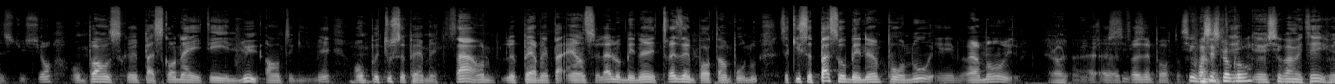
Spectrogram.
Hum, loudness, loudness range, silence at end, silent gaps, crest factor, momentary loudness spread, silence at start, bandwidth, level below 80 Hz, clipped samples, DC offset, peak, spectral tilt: none; -24 LUFS; 4 LU; 0 s; none; 24 dB; 16 LU; 0 s; 16.5 kHz; -50 dBFS; under 0.1%; under 0.1%; 0 dBFS; -4.5 dB/octave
